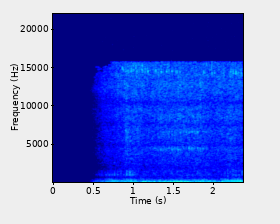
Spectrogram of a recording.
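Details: Fiona, a Domestic Shorthair cat up for adoption, recorded 1 March 2018 in the evening: after half a second of silence, a soft, steady low rumbling purr with a gently pulsing texture continues to the end.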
